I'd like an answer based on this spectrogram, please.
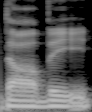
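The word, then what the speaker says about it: David Mazouz: there by the way two people saying that it's David masseuse it's actually not he pronounces it da beat so that's why I say that but yeah again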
